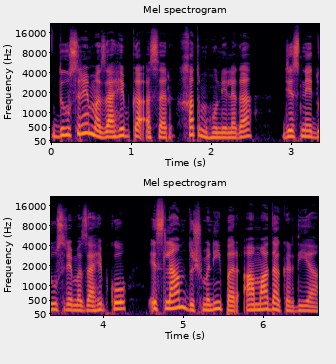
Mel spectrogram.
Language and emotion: Urdu, neutral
